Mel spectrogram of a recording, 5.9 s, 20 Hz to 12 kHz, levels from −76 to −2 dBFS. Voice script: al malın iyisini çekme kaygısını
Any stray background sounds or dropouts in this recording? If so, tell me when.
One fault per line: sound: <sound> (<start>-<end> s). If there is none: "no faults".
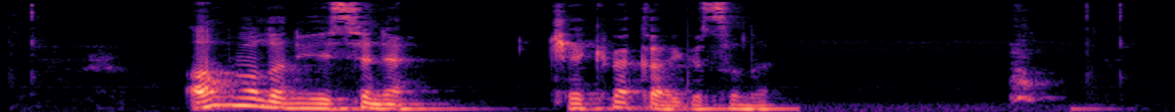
sound: bark (5.0-5.3 s)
